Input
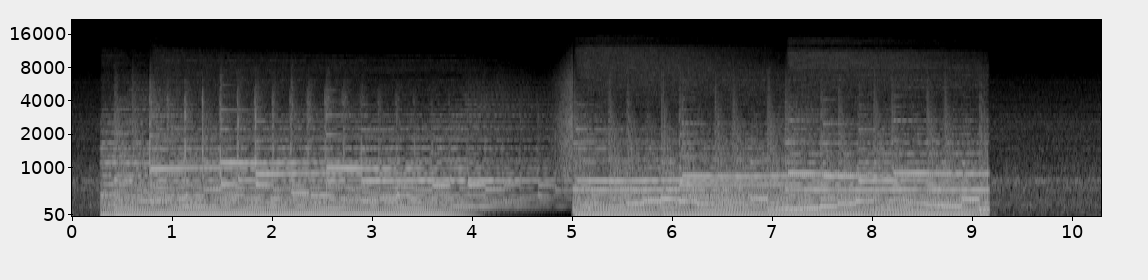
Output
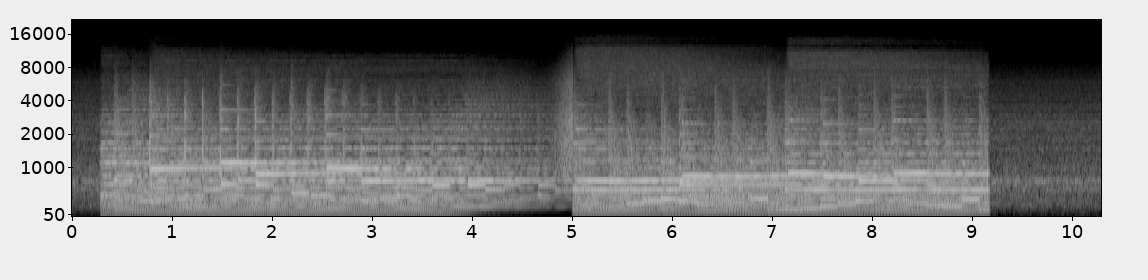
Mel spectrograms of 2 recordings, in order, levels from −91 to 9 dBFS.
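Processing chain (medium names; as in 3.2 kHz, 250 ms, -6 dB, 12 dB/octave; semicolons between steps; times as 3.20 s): frequency weighting A; trim +9 dB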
